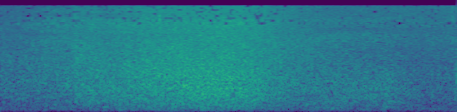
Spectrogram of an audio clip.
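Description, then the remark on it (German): A single foaming sea wave rolls in and washes up the beach, swelling to a broad hiss of foam before slowly receding, with steady surf noise and no voices. “Am Wasser angekommen, während deine Füße von einer schäumenden Welle umspült.”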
